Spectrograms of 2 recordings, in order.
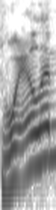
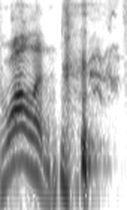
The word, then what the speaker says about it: Whalen: And then insult her, be like, hi, is this Whalen? She's like, it's Wallen.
